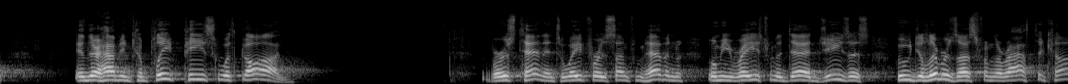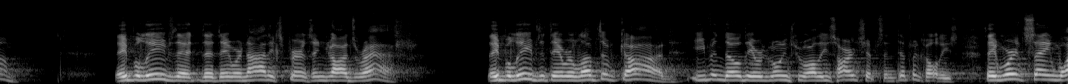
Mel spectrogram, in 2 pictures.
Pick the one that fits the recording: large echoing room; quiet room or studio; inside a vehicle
large echoing room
